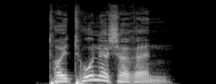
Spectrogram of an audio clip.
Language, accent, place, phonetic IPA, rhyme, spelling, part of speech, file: German, Germany, Berlin, [tɔɪ̯ˈtoːnɪʃəʁən], -oːnɪʃəʁən, teutonischeren, adjective, De-teutonischeren.ogg
- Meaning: inflection of teutonisch: 1. strong genitive masculine/neuter singular comparative degree 2. weak/mixed genitive/dative all-gender singular comparative degree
